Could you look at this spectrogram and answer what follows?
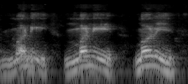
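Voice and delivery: high, swooping cartoon chant; each word pops up high like a catchphrase; Mr. Krabs. Streamer showing chat the crab meme, high cartoon chant. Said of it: "that Mister Krabs meme where it's like".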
